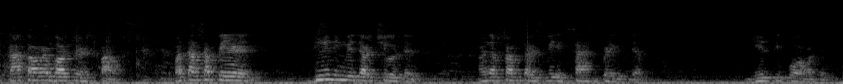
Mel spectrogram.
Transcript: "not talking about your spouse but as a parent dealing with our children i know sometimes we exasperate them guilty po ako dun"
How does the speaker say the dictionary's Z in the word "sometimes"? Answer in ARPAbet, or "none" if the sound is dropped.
S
